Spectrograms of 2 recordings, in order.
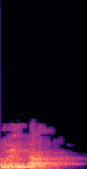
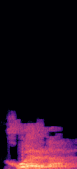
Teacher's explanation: con la confusión de la lateral y la vibrante por posición implosiva y la sustitución de la H por la J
